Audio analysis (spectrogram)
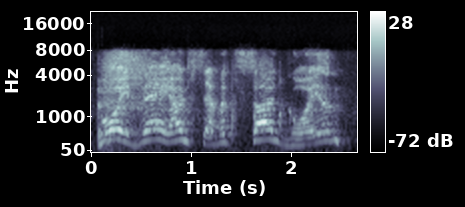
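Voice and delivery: very high, exaggerated New York accent; mock New York accent. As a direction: caricature a New York accent far above your own pitch. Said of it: "New York, uh, accent".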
